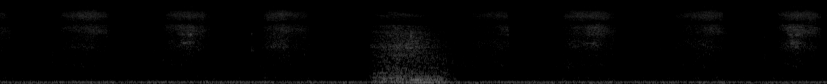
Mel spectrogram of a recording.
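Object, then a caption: Pine wooden floorboards. A soft-bristle hand brush sweeps dirt and dust from between solid pale pine floorboards along the skirting. It makes a series of airy, bright swishing strokes, one longer and fuller in the middle, over a steady low hum.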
